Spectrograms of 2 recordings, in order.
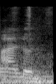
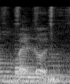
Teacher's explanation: sa posisyong inisyal ng salita ang patinig ay hindi mabibigkas ng normal kung hindi pangungunahan ng impit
